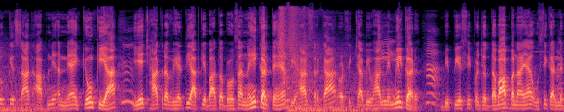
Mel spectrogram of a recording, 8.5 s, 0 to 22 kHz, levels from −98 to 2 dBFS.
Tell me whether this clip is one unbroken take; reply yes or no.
no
